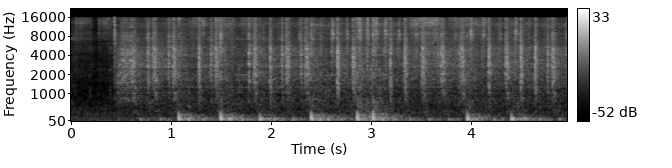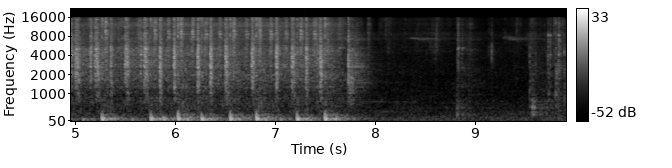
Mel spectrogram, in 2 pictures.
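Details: Kawasaki KSR GRS 125 motorcycle, start attempt with airbox fitted, new spark plug and starting spray: uneven stumbling firing with irregular thumps for several seconds, never picking up revs, then dies. Owner suspects top end, possibly skipped timing tooth or misadjusted valves; unconfirmed.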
